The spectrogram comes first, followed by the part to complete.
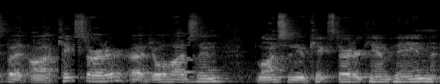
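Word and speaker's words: Hodgson: to pronounce this I I always say like hogden hod Hodson hog I think it's Hodson yeah but uh go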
